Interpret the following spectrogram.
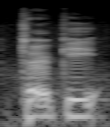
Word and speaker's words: Turki: thinking about my man's name who rhymes with the USA turkey turkey alishe right guy who's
